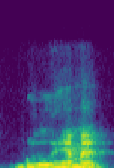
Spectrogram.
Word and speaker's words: Willamette: yep um now how do you feel about willamette willamette how do we pronounce it here in lemon this way we call it willamette yeah so it's peppery and uh herbaceous with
